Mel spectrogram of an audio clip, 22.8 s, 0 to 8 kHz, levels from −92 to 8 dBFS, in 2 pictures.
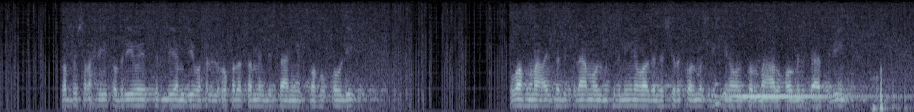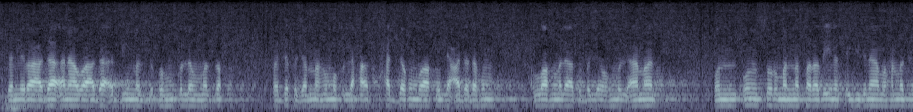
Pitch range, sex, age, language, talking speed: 115-120 Hz, male, 20-39, Malayalam, 125 wpm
